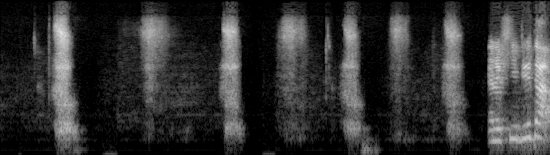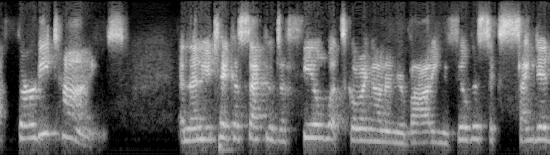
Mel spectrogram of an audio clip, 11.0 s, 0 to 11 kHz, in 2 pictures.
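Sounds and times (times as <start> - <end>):
forceful breaths pushed out with the fists in a dragon breath exercise: 1.4 - 4.7
speech: 4.9 - 11.0.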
